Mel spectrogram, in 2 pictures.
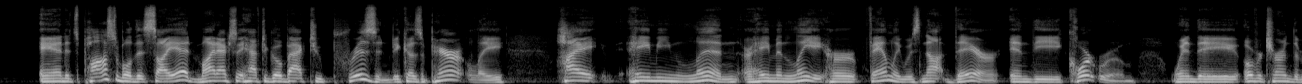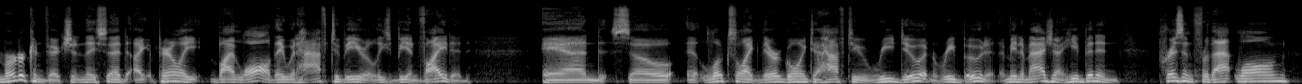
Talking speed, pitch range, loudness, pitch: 180 wpm, 115-145 Hz, -22 LUFS, 130 Hz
